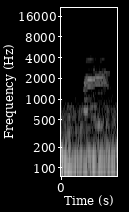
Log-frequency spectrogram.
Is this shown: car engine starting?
no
